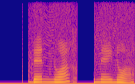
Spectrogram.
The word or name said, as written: Bnei Nokh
